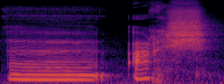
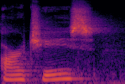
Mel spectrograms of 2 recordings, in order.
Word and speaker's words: Arches: For this painting I am using a hot pressed watercolor paper from the French Arche brand, but English people who speak English, they always pronounce it as Arches.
